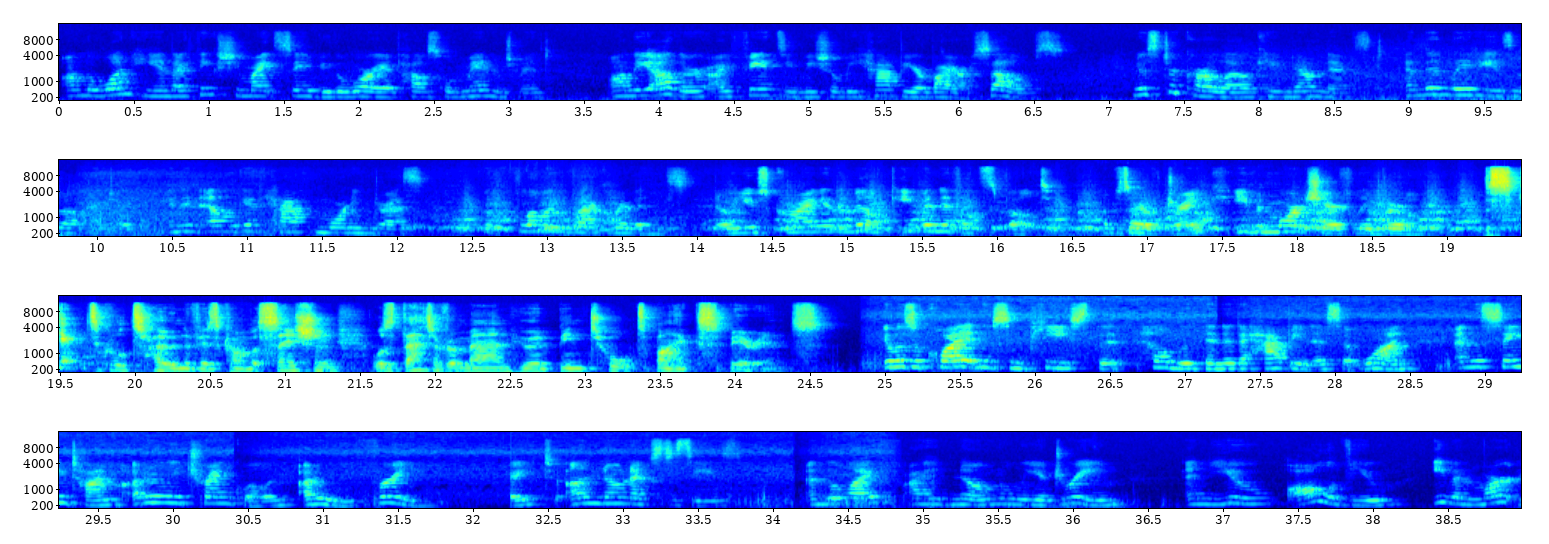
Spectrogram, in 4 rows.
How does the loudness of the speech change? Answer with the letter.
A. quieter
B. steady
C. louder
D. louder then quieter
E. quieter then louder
D.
